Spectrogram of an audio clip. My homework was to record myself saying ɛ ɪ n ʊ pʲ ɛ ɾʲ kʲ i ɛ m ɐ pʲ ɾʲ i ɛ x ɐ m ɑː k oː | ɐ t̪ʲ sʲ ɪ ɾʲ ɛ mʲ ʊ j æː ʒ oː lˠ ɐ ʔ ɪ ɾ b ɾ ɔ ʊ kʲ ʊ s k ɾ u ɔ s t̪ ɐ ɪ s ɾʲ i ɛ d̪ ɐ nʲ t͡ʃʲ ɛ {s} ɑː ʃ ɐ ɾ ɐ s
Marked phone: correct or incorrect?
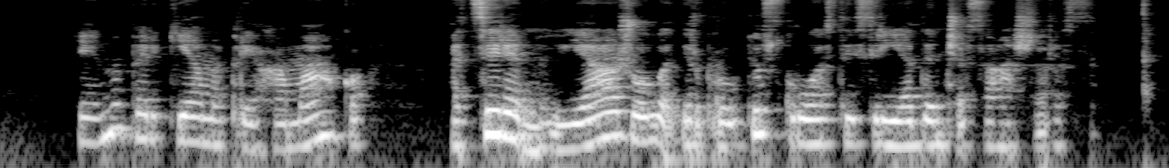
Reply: correct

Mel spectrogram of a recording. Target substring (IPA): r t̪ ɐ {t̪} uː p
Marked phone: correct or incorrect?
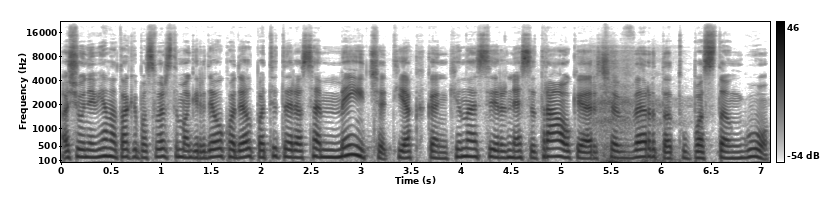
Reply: correct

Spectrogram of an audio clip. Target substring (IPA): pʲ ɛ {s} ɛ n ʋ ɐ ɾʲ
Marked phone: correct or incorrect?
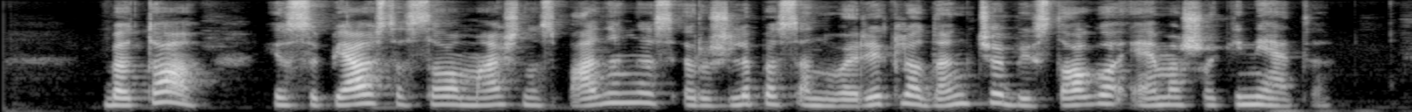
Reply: correct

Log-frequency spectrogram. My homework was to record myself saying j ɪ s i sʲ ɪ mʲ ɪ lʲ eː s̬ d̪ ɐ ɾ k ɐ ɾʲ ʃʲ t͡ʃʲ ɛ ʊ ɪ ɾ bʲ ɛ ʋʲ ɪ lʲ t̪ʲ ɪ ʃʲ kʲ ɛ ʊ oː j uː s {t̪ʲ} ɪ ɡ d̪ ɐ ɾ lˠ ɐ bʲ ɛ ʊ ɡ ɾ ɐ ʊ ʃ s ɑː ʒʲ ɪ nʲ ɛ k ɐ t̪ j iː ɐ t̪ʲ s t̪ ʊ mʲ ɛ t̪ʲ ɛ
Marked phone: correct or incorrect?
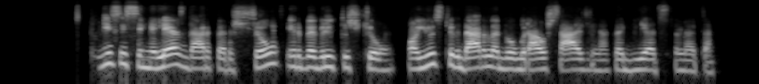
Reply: correct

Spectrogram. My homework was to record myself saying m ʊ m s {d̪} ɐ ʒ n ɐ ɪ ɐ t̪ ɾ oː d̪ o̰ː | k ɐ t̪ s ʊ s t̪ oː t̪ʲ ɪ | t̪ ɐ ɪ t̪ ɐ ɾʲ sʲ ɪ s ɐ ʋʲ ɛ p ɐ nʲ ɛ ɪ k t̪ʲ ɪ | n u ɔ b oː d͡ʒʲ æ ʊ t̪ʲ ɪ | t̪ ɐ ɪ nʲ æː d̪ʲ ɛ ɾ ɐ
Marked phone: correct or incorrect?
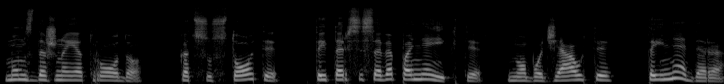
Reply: correct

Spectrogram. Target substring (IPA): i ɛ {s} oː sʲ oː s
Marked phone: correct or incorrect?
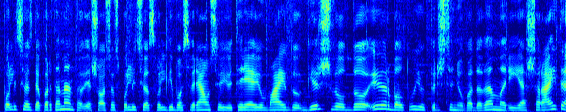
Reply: incorrect: ʃ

